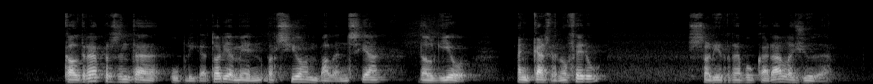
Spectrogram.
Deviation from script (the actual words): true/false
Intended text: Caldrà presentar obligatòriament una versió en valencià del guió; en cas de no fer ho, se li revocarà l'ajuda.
true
